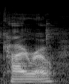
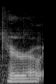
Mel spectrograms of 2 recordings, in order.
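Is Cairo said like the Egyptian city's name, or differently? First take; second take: like Egypt's; differently. First: It is said like the Egyptian city's name. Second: It is said unlike the Egyptian city's name. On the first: The speaker calls it wrong. "and not Cairo" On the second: The speaker calls it right. "I'm pretty sure it's pronounced Cairo"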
